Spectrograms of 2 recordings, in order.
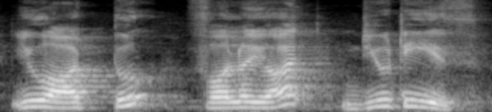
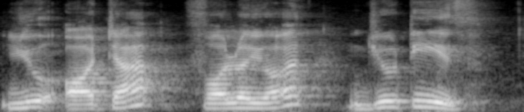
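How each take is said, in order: First: Ought to is said as two full words. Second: Ought to is blended into one word, oughta. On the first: "आप इसको बोलते होंगे" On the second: "आप यहाँ पर बोल सकते हैं"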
